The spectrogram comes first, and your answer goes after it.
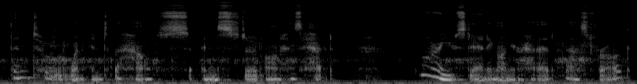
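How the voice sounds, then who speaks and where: The pace is fairly slow. Background noise is noticeable. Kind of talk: ASMR bedtime book reading. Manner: soft-spoken, not whispered.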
